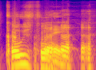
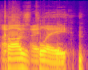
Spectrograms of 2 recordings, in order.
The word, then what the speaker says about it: cosplay: episodes guys Carrie Luen I know it's cosplay okay well you know I see words and and I I pronounce them you know C CA cuz it's costume anyways go on I won't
